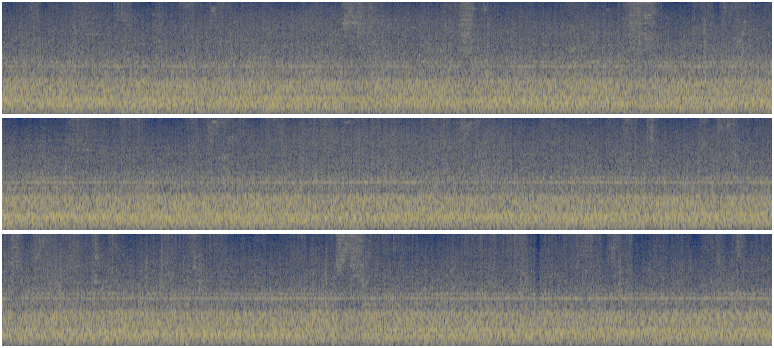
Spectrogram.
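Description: A train running along the track, heard from on board: a steady, loud running noise with a constant hum and a few sharp clicks.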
